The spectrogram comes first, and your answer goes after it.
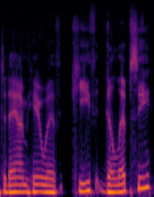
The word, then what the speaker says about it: Gillispie: today I'm here with Keith Gillispie. Did I say it right? Almost Gillispie.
